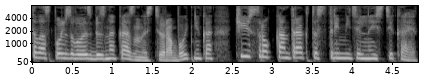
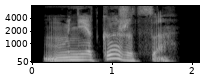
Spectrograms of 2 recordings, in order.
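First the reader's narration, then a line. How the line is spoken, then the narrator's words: Quiet grumble to oneself. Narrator (Russian): словно для себя тихо проворчал Занбер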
